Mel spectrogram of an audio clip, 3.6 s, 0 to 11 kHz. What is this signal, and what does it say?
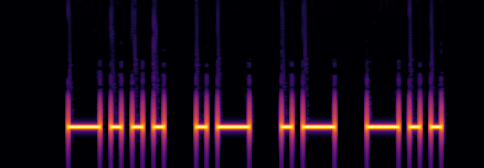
Morse code, heard as a keyed tone, about 15 wpm, 700 Hz. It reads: BAAD
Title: All Cut Numbers - 4-Digit 15wpm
